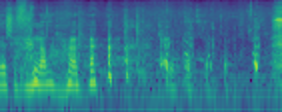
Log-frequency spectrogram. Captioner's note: laughs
